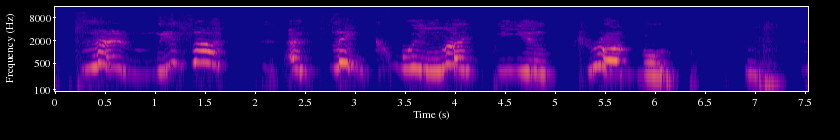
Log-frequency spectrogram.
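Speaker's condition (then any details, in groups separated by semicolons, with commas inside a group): Cerebral palsy; oxygen deprivation at birth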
